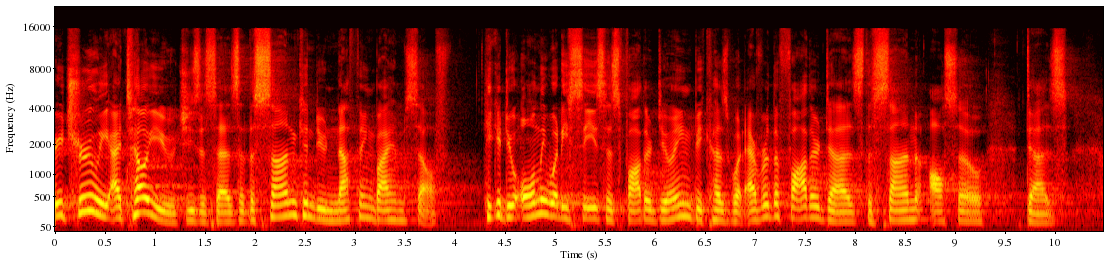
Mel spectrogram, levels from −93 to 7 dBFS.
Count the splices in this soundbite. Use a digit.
0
